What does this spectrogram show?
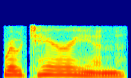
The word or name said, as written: Rotarian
